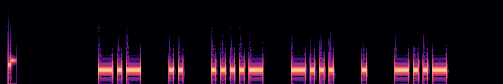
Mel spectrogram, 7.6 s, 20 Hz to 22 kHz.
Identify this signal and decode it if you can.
Morse code, heard as a keyed tone, about 17 wpm, spaced as for 12 wpm, 700 Hz. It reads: KI4BEX
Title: USA Call Signs - 2x Character Spacing - 17wpm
